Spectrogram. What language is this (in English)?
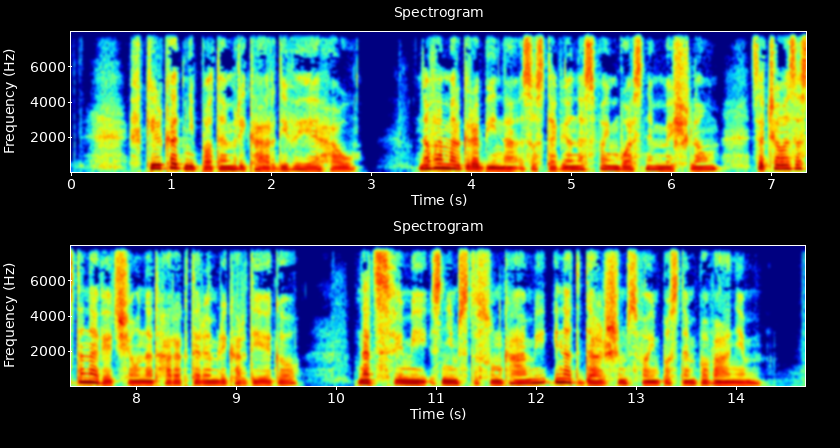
Polish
